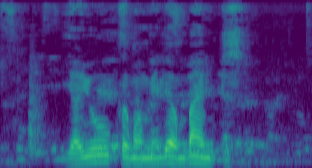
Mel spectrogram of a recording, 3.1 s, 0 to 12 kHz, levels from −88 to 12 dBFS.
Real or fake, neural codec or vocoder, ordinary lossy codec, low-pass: real; none; AAC, 64 kbps; 10.8 kHz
